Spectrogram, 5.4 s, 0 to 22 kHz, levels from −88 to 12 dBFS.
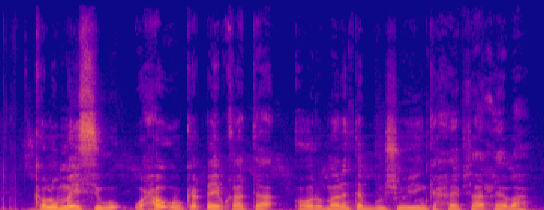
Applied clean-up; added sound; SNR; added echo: none; none; none; none.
